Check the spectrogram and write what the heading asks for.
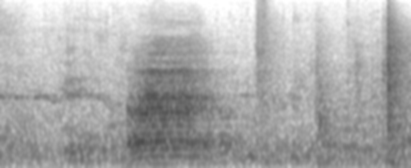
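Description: A roped calf bawling once, a single call of about a second starting about a second in, while it is pinned down and its legs tied. A sharp click just before the end.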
